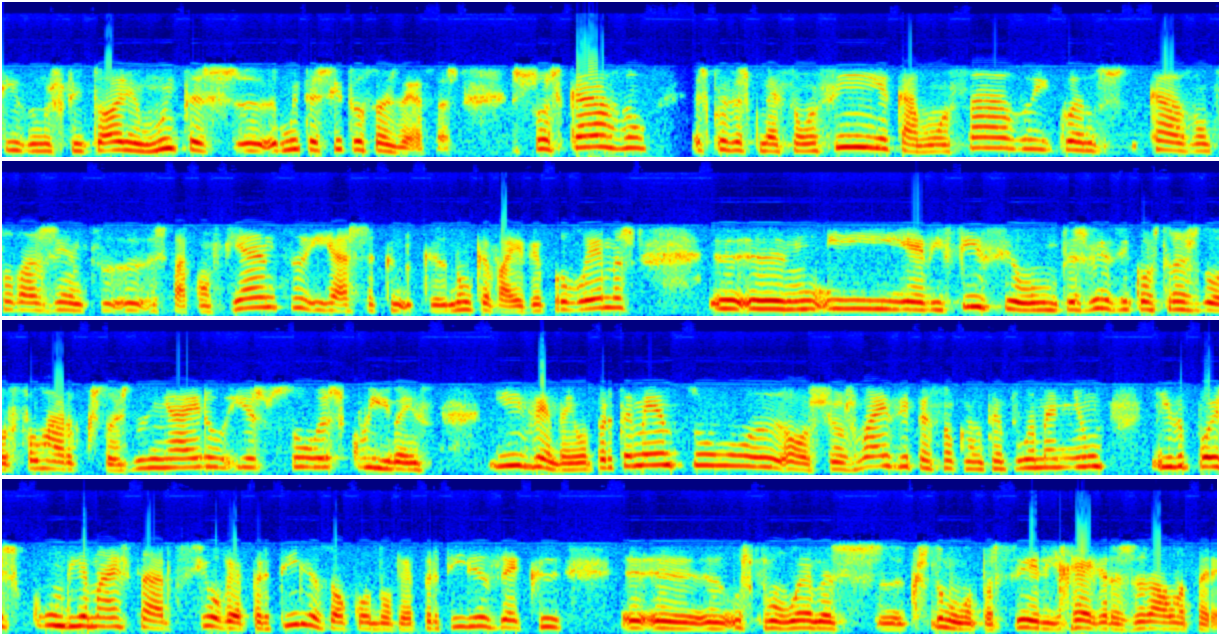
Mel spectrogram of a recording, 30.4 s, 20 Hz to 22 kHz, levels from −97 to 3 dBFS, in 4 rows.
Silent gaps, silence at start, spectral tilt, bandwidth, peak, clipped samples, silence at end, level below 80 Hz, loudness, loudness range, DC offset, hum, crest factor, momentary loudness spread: none; 0 s; -8 dB/octave; 6 kHz; 0 dBFS; under 0.1%; 0 s; -56 dBFS; -13 LUFS; 3 LU; under 0.1%; none; 12 dB; 7 LU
